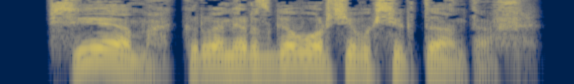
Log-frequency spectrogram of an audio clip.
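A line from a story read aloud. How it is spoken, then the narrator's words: Tired reply. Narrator (Russian): устало ответил я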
